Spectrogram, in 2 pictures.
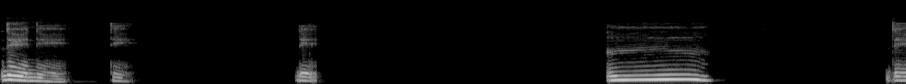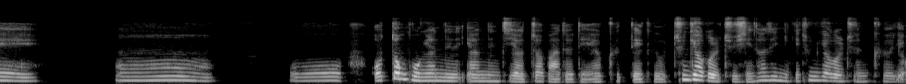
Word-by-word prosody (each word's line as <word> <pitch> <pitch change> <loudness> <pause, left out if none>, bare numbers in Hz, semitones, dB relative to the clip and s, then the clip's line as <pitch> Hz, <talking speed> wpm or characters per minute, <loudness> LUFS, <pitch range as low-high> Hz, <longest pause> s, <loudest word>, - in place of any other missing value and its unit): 네네. 170 -11 +2 0.4
네. 155 -5 -9 1.5
네. - - -3 2.9
음. 215 +1 +5 1.7
네. 175 -3 -3 0.7
어. 185 -2 -4 0.8
어. 175 +1 -5 0.3
어떤 190 +9 +4
공연는 175 -5 0
이었는지 145 -2 -2
여쭤 130 +2 -1
봐도 120 -1 -3
돼요? 120 +2 -7
그 - - -10
때 125 0 -4
그 125 0 -8
충격을 210 - +5
주신 130 -1 +1
선생님께 180 -5 -4
충격을 175 -4 -2
준 130 -2 -8
그 135 -3 -10
여 - - -5
175 Hz, 135 characters per minute, -23 LUFS, 145-190 Hz, 2.9 s, 음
